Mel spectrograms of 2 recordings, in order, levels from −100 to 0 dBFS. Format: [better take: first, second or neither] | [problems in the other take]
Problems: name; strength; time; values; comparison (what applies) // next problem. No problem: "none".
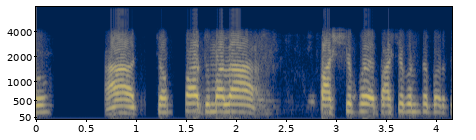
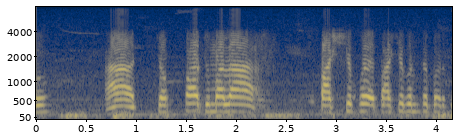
first | background sound (Dog); 15 dB below the speech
